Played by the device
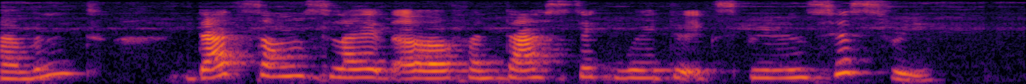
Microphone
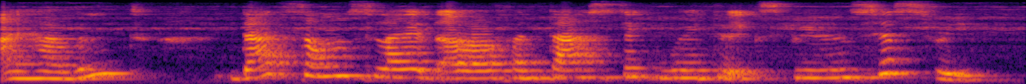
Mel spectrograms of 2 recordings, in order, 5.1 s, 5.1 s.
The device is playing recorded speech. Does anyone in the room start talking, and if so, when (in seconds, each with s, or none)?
none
